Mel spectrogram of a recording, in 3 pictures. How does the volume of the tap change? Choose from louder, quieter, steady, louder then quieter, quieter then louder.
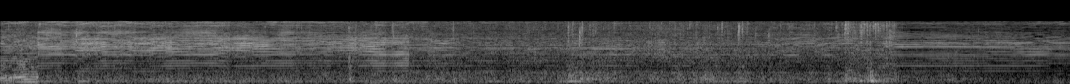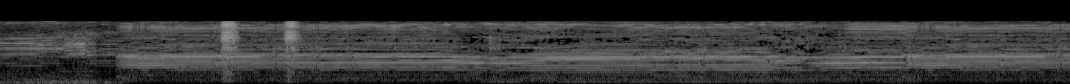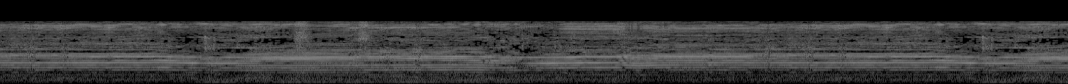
louder.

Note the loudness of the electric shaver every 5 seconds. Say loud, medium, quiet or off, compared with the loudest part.
loud, medium, medium, medium, medium, medium, medium.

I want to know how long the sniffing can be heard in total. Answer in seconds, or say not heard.
2 s.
